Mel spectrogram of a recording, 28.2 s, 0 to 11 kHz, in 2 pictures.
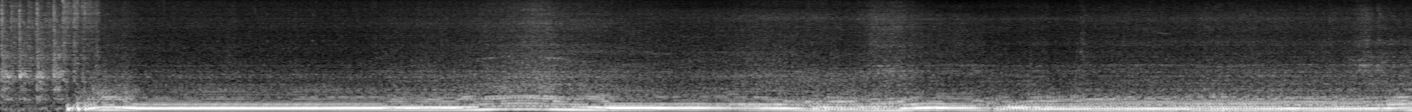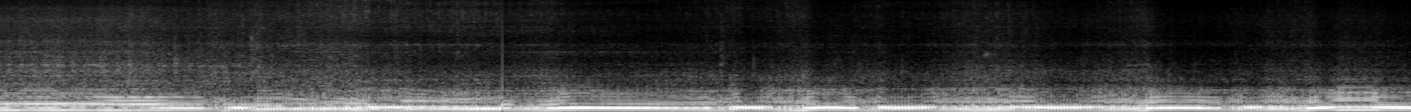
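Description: Volkswagen Golf Mk2 GTI's four-cylinder petrol engine catching about half a second in. It then runs with a low, steady exhaust note that rises and dips as the car pulls away and manoeuvres.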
